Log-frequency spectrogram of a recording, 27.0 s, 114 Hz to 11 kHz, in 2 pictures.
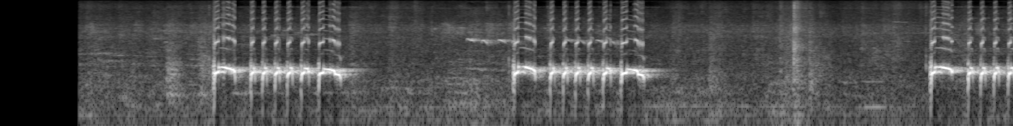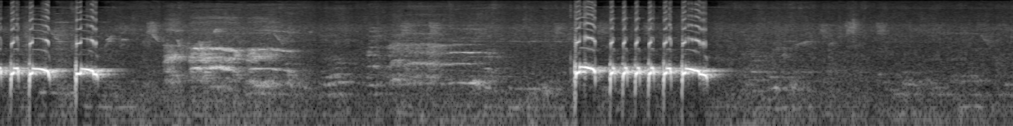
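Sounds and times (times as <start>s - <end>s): other bird calls: 2.1s - 5.0s, 6.1s - 8.9s, 12.4s - 17.7s, 21.0s - 23.3s
dove cooing: 2.8s - 5.0s, 6.8s - 8.9s, 12.4s - 15.2s, 21.2s - 23.3s.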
